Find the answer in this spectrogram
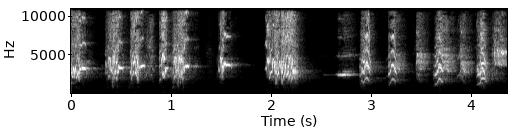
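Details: Javan myna calling as a lure for quiet birds, a female calling a male: dense harsh chattering bursts, a short thin whistled note, then more rapid scratchy squawks.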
